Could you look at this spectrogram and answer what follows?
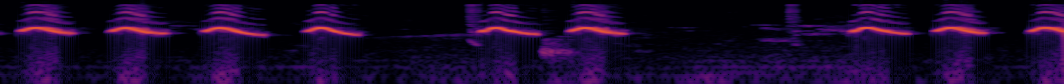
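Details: Morning song of an Asian pied starling, a lure for other starlings: a rhythmic series of loud arched whistles repeated about twice a second, broken by a short pause and a faint low hum.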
